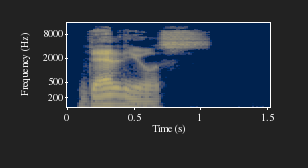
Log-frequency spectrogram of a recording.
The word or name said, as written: Dellius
